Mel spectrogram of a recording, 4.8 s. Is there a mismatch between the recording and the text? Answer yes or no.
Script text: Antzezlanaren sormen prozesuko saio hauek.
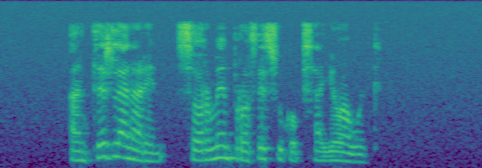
no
